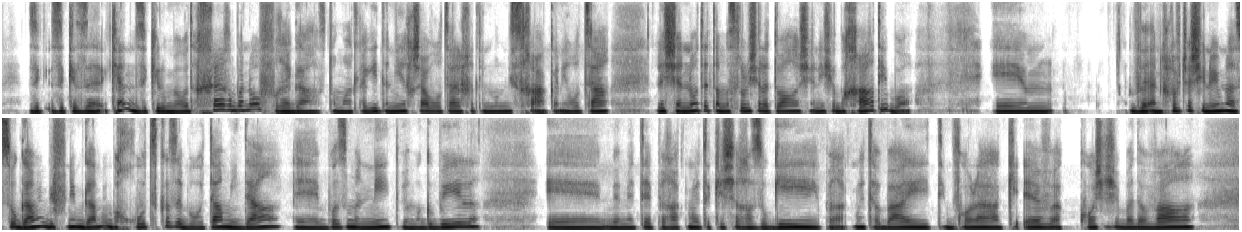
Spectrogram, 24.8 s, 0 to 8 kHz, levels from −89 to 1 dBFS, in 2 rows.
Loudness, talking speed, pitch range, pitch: -13 LUFS, 135 wpm, 210-235 Hz, 220 Hz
